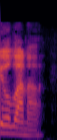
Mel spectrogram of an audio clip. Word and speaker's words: Olenna: And I think that it's Lady Olenna is the pronunciation.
